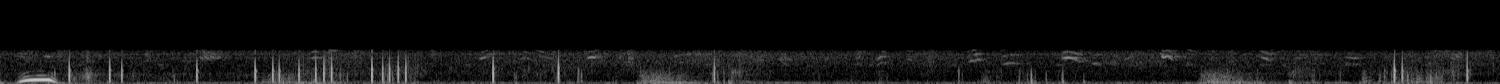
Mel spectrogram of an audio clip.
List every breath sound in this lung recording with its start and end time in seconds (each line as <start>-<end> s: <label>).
6.25-7.06 s: inhalation
7.06-7.52 s: exhalation
11.96-12.82 s: inhalation
12.84-13.22 s: exhalation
